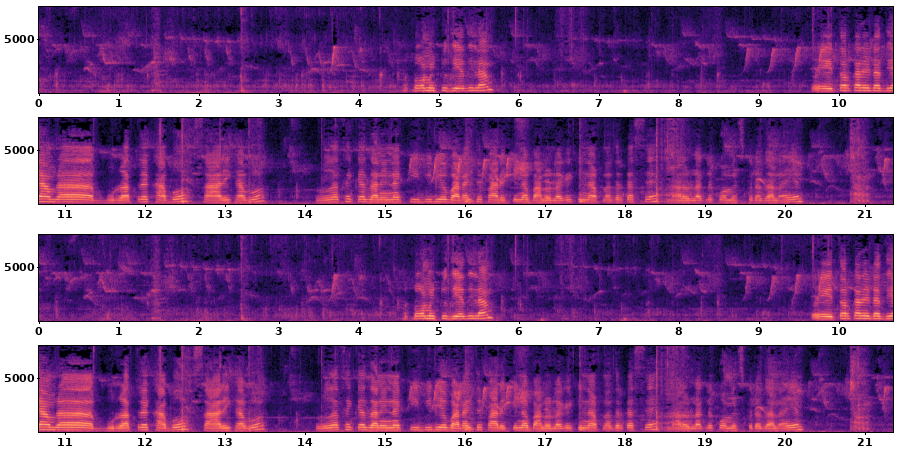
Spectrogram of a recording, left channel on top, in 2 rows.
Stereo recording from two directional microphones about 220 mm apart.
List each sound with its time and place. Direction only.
4.6 s speech: 35° right (ahead or behind)
9.7 s speech: 35° right (ahead or behind)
